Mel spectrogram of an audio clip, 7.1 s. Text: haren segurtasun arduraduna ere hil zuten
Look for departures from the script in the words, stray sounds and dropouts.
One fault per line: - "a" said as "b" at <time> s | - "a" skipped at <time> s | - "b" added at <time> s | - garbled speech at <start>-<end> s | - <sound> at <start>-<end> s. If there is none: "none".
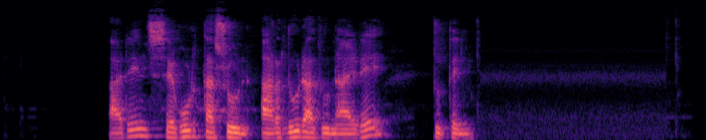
- "hil" skipped at 3.7 s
